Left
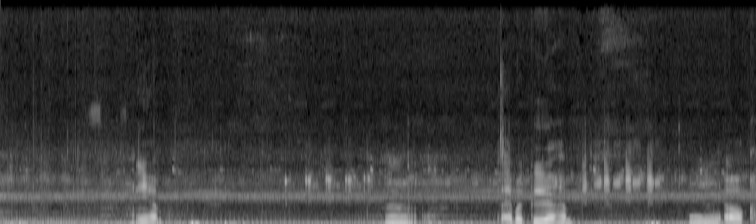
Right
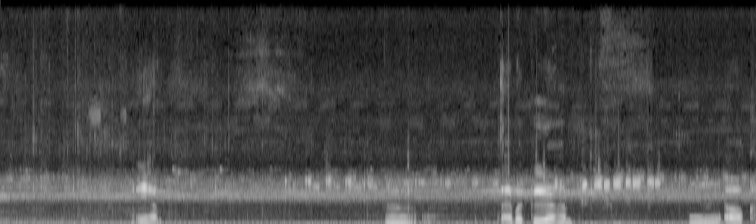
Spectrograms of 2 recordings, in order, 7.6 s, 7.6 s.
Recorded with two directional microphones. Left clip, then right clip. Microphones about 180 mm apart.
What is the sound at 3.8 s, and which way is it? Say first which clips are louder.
Speech: even; 10° left (ahead or behind).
